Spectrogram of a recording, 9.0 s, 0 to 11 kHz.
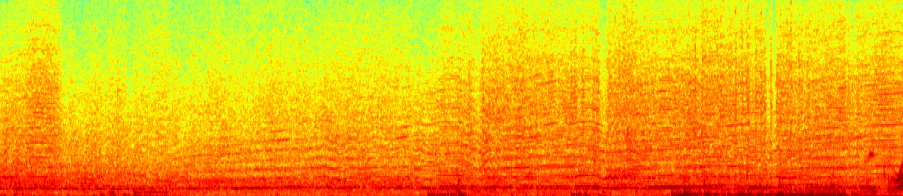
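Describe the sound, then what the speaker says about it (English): F1 2013 racing game Sauber race car at the China circuit running over a curb, a continuous loud engine whine with rumbling grinding bursts partway through, steady and close throughout. "Grinding on that curb."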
